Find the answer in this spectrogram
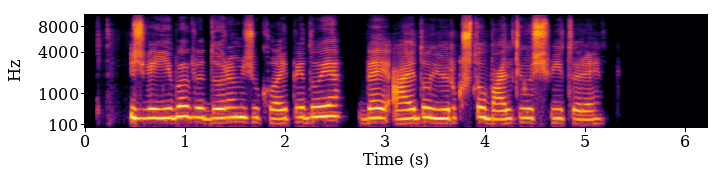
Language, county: Lithuanian, Marijampolė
